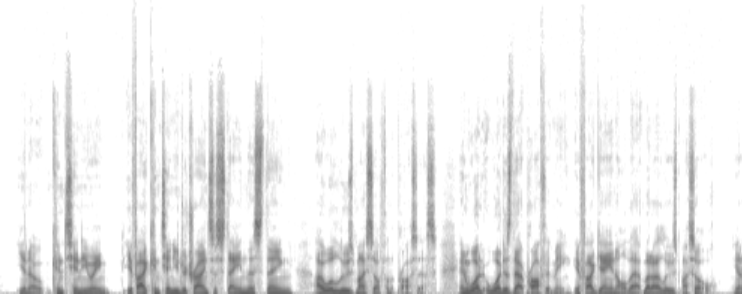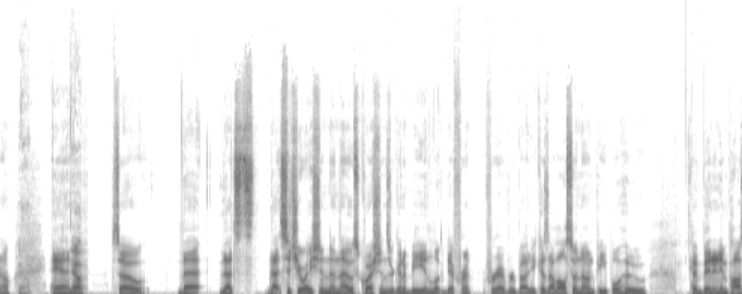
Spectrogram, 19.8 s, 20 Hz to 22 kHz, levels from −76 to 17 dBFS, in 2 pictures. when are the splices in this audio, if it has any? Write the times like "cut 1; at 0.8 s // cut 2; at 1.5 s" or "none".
none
